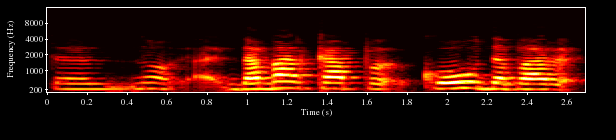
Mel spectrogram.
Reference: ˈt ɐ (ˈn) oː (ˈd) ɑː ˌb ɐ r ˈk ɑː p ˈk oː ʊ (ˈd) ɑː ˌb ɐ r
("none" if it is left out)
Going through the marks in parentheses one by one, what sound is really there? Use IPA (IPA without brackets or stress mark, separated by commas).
n, d, d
